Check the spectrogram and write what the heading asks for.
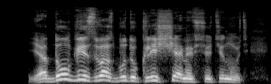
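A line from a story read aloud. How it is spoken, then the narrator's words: Exasperated bark. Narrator (Russian): не выдержав, гаркнул Малинин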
